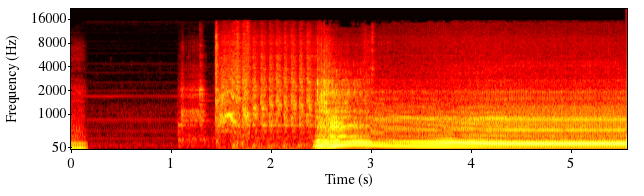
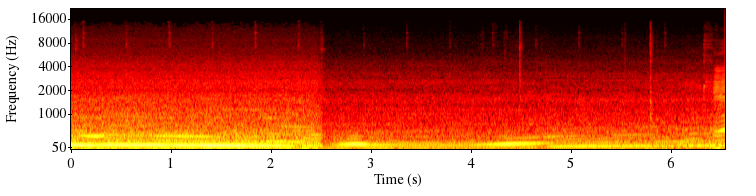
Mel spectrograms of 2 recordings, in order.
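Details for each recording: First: Ferrari F430 V8 just delivered from California, hot in the sun at about 98°F with a known bad battery. About a second of slow, labouring cranking, then it catches with a rev flare and settles: weak battery. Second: 2005 Ferrari F430 V8 with 23,400 miles, push-started after arriving with a dead battery: strong, clean pull with pitch climbing smoothly through the revs and easing off between pulls; healthy under acceleration.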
